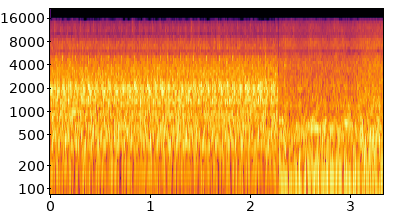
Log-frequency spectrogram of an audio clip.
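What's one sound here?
An old tractor engine idles with a steady chugging.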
